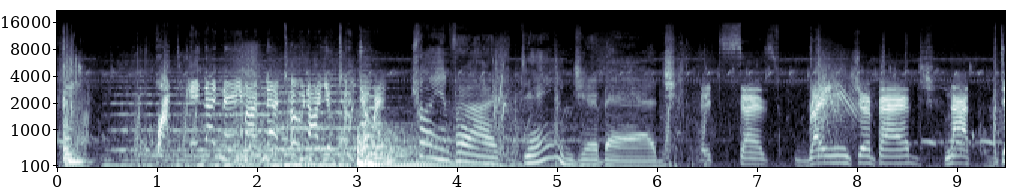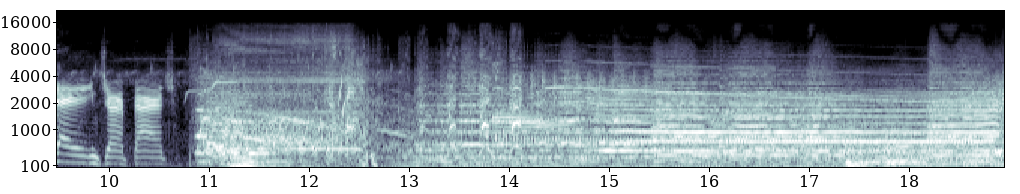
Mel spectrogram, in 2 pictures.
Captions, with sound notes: What in the name of Neptune are you two doing?! Trying for our danger badge. It says, "ranger badge", not danger badge. [gasping] [panting] [screaming]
